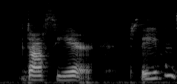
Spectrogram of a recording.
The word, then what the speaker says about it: Dossier: So Dossier is how you pronounce Dossier.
